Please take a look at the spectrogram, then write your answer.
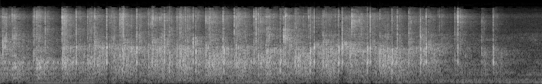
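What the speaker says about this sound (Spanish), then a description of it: "Yo no sé si usted le da un aplauso al Señor por eso." Church congregation clapping steadily throughout, a dense, even wash of applause at moderate distance with no pauses, tapering slightly at the end.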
